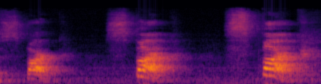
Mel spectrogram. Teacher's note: in the case of spark spark spark even loudly pronouncing it doesn't create this aspiration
